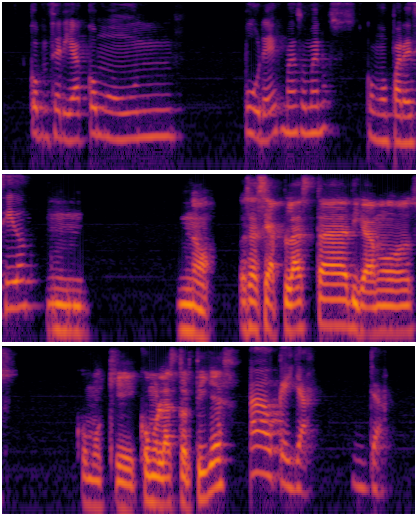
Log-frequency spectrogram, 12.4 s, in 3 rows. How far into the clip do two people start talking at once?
none

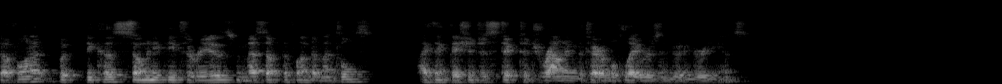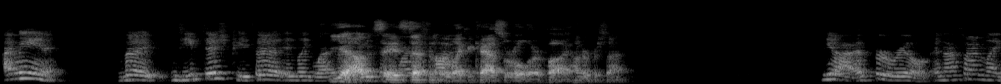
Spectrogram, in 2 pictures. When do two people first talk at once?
13.3 s

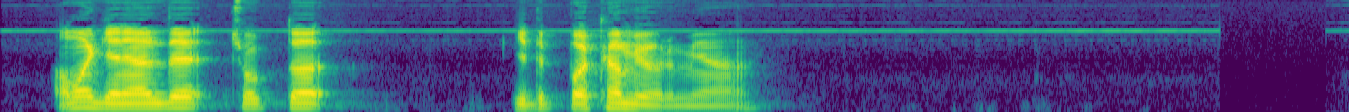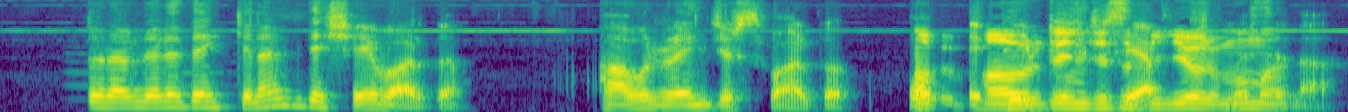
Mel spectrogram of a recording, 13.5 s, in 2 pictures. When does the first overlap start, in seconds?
11.3 s

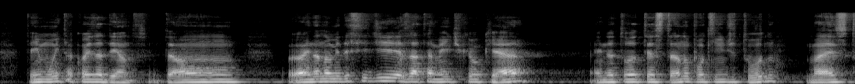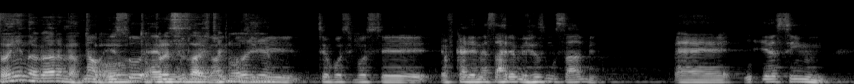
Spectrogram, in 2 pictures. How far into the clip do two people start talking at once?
9.3 s

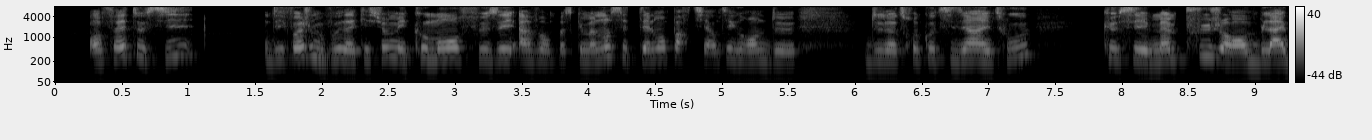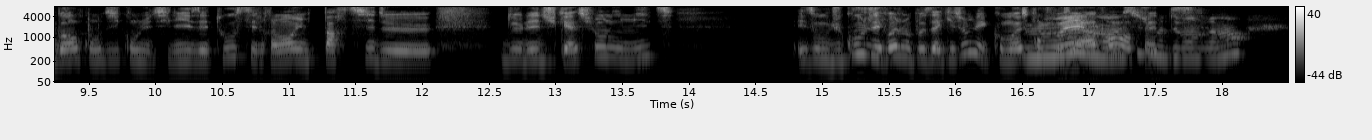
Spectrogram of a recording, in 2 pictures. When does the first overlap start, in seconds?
16.5 s

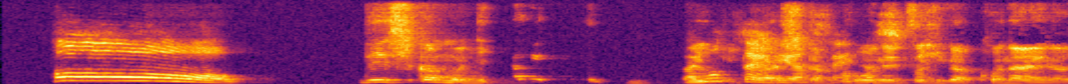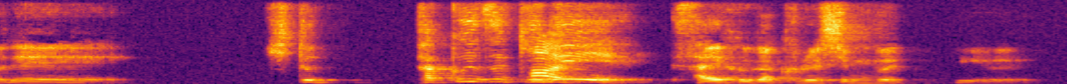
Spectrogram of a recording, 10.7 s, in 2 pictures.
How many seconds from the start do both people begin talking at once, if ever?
3.4 s

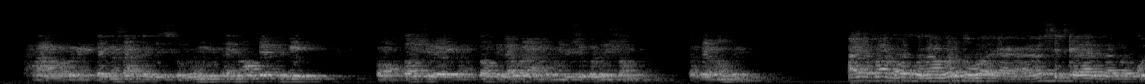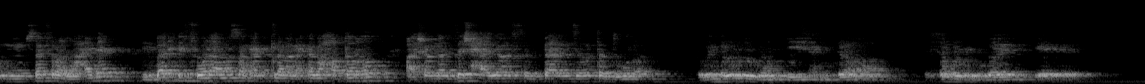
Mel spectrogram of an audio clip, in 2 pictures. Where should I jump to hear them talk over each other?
none

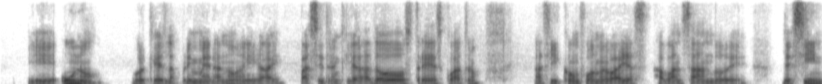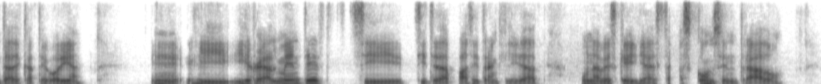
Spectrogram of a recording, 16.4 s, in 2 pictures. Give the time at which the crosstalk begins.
none

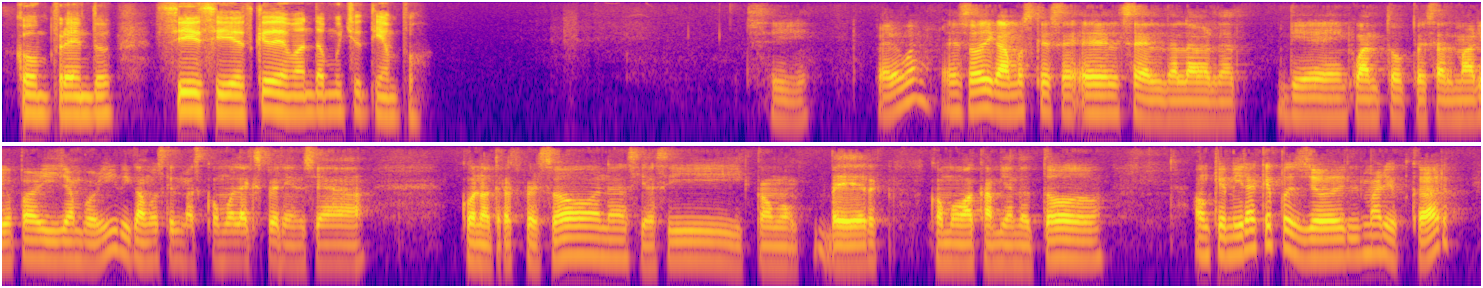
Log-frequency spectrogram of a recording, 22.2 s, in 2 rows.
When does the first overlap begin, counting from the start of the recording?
none

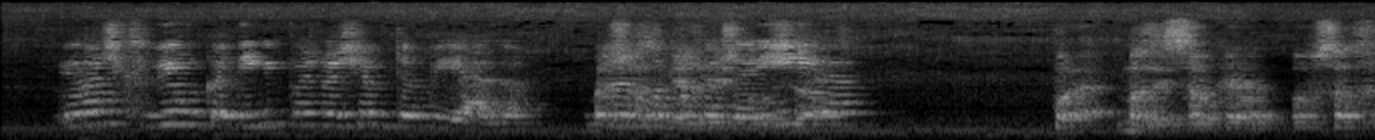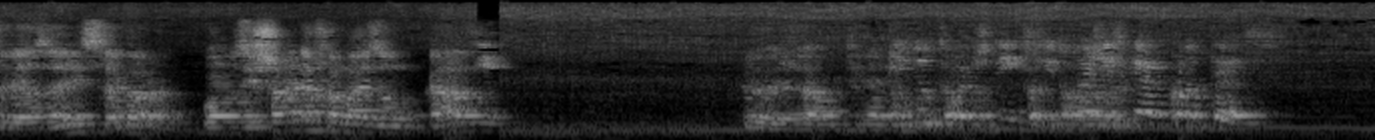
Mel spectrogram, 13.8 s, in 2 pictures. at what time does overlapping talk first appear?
3.0 s

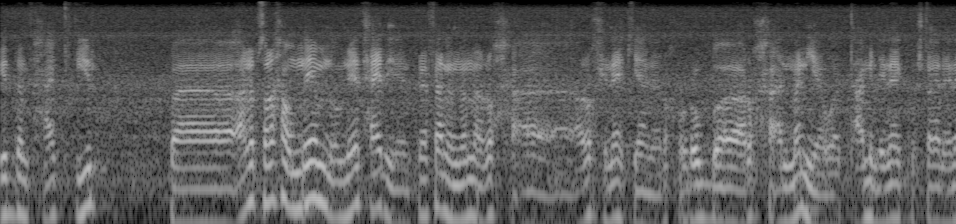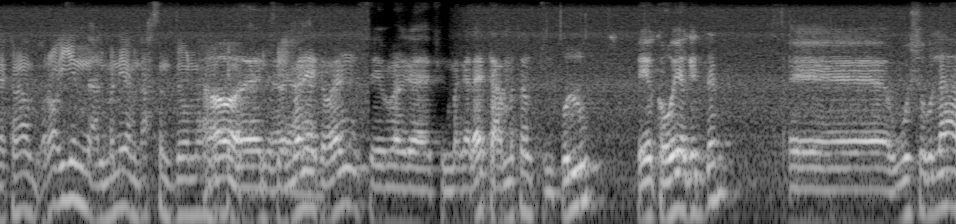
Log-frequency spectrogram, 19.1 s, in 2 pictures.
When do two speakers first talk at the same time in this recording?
11.6 s

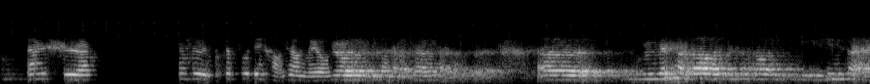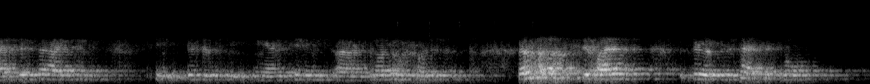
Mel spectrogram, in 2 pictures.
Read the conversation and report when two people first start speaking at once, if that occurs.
3.3 s

